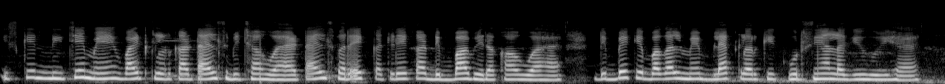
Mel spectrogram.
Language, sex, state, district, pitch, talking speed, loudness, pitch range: Hindi, female, Jharkhand, Palamu, 250 Hz, 195 wpm, -15 LUFS, 230-265 Hz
